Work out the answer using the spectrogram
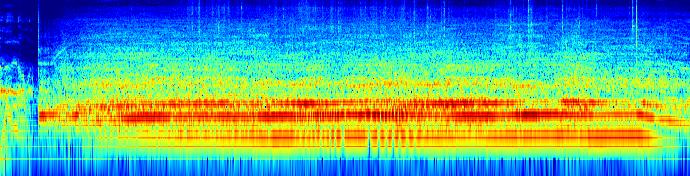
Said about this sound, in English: sounds like somebody took out the vacuum cleaner.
